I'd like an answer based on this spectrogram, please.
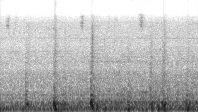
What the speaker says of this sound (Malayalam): ബദാമി റെയിൽവേ സ്റ്റേഷനിലേക്ക് ഇതാ ട്രെയിൻ എത്തിക്കൊണ്ടിരിക്കുകയാണ്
